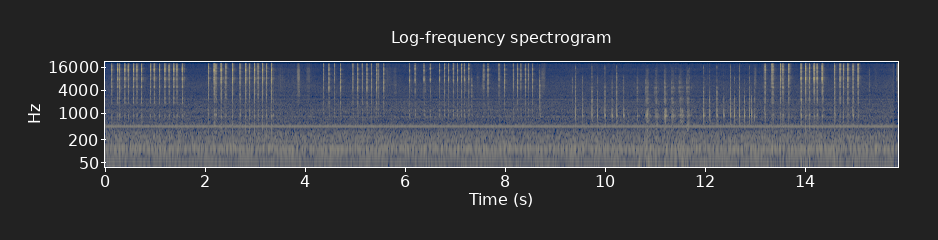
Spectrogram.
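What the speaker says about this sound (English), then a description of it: "this mouse uses mechanical switches, not optical switches, that are tuned by Corsair and rated for 100 million clicks" Mechanical switches on a Corsair Sabre V2 Pro gaming mouse click in quick bursts of sharp, close ticks, separated by short pauses, over a low steady background hum.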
